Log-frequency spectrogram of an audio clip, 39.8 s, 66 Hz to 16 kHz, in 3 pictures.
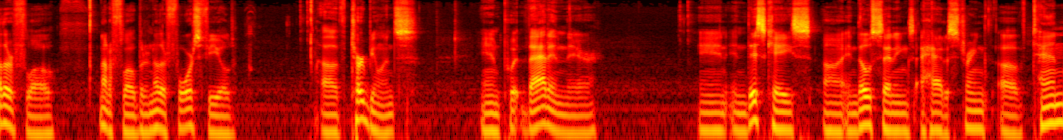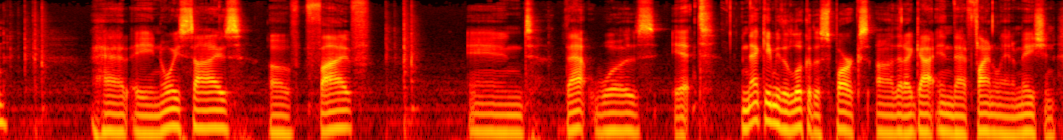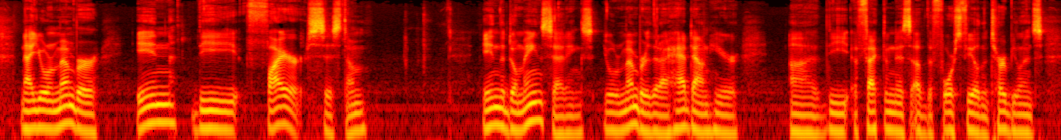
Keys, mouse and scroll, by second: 6.5 g, 8.3-10.2 drag, 11.2-13.1 drag, 15.7-17.6 drag, 27.1-28.8 middle drag, 30.0-31.1 middle drag, 32.9-38.0 drag.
